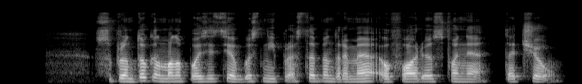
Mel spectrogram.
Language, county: Lithuanian, Vilnius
